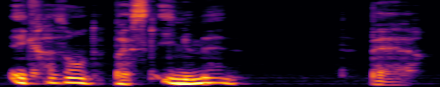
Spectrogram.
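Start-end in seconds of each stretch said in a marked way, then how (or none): 2.8-3.2 soft whisper of one word; murmured. Acted. Son murmuring to his stern father. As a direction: barely breathe it out. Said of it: "murmura-t-il".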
